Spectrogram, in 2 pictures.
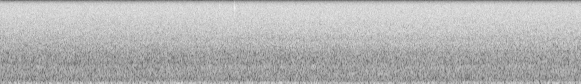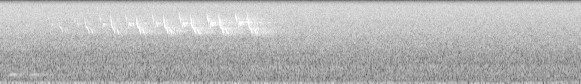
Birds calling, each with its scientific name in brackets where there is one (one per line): Ovenbird (Seiurus aurocapilla)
